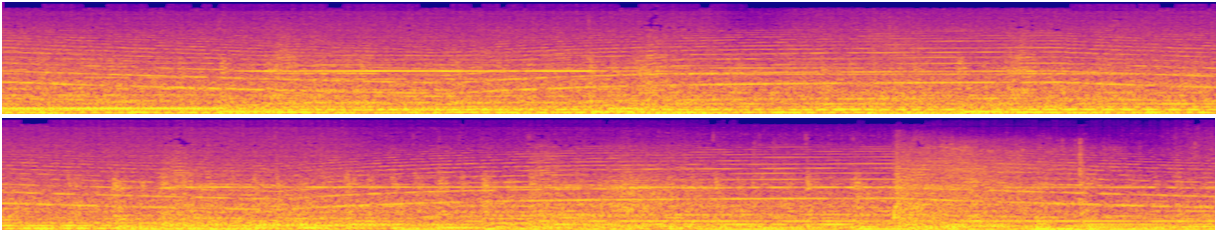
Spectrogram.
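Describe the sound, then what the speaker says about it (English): Wailing police car siren from the L.A. Noire video game, rising and falling sweeps held steadily throughout at a fairly close, loud level over low engine rumble. "I have my sirens on"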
